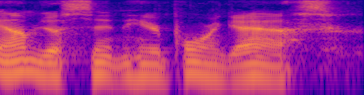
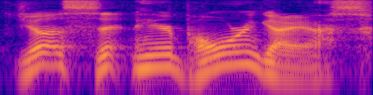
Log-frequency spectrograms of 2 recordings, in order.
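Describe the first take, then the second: First: Said in the usual way. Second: Put-on terrible southern accent. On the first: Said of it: "I hope I didn't offend anybody with my southern". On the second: Musing aloud while pouring gas, terrible southern accent. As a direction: put on a bad country twang, Southern US. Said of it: "terrible southern accent with gas".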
